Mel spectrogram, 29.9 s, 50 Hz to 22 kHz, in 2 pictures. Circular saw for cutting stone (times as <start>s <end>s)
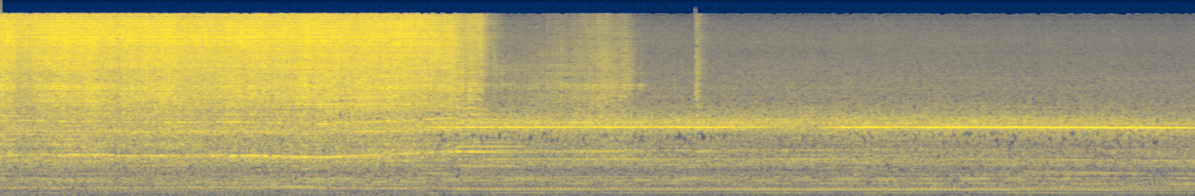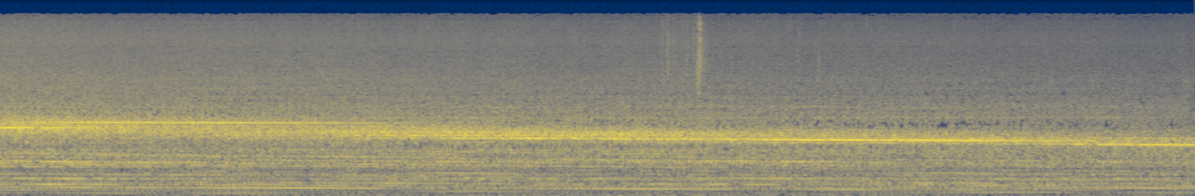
0.0s 9.9s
